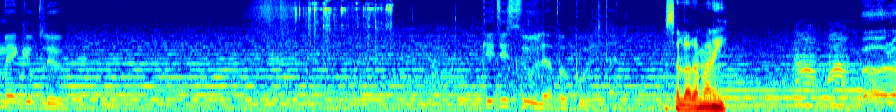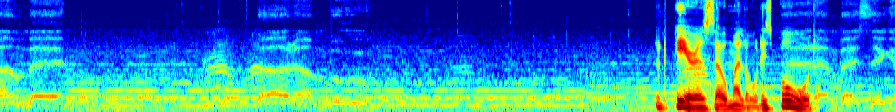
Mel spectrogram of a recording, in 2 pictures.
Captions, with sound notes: [speaking in foreign language] That's a lot of money. It appears, though, my lord is bored.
